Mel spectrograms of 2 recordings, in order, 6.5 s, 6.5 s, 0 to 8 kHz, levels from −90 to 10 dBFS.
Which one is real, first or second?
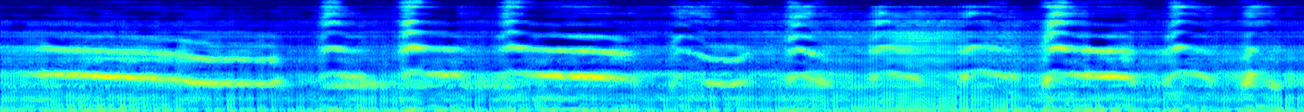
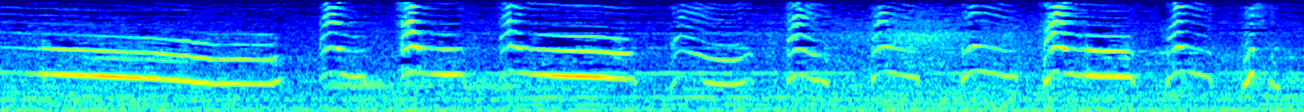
second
